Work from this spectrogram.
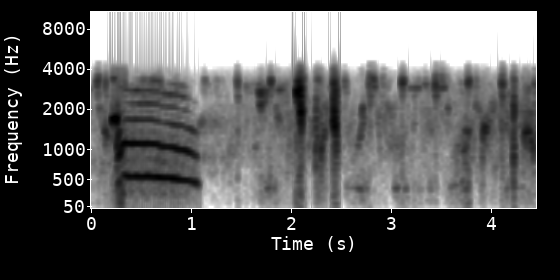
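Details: A 5-month-old male American Pit Bull Terrier puppy "sings", giving a brief, drawn-out howling whine that sags slightly in pitch.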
